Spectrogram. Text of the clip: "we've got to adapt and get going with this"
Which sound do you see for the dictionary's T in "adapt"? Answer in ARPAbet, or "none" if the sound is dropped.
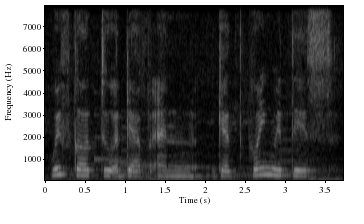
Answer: none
